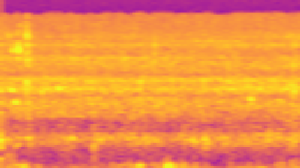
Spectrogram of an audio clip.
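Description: Muffled underwater water noise: a faint, even low rumble with some gurgling, picked up by a camera submerged over a kelp reef.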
